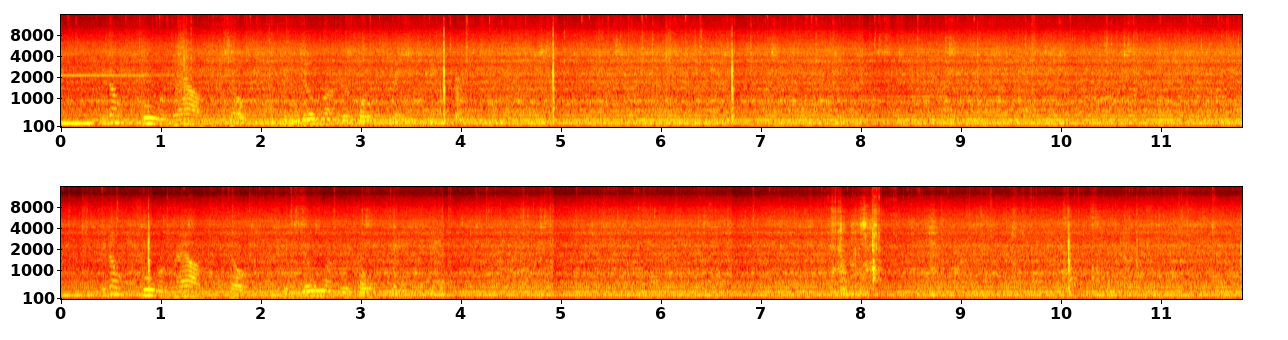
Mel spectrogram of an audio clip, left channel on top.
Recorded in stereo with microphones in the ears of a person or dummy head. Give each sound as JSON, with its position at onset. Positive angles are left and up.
{"t": 0.4, "sound": "a man speaking", "side_deg": -10, "distance_m": 1.1}
{"t": 2.1, "sound": "a man speaking", "side_deg": 0, "distance_m": 1.5}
